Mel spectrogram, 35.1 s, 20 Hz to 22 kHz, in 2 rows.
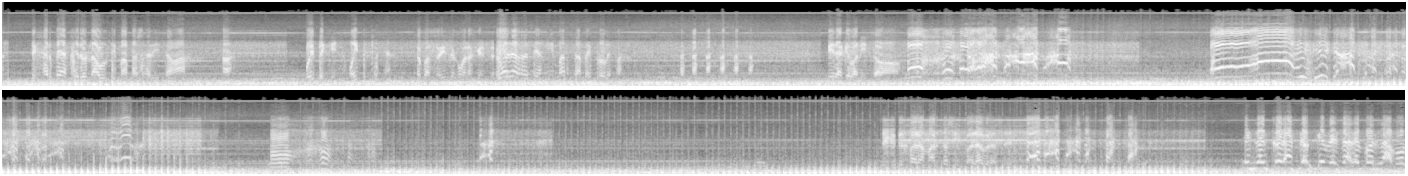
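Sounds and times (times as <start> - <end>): helicopter rotor and turbine: 0.0 - 35.0
woman laughing excitedly: 11.4 - 13.4, 15.2 - 18.4, 30.4 - 31.8.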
